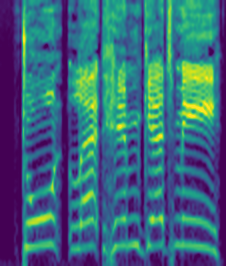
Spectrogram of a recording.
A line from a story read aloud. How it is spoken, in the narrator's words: Connor cried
